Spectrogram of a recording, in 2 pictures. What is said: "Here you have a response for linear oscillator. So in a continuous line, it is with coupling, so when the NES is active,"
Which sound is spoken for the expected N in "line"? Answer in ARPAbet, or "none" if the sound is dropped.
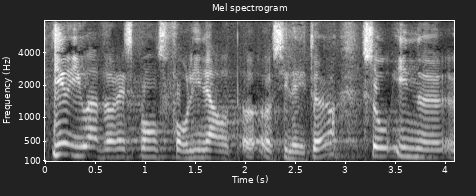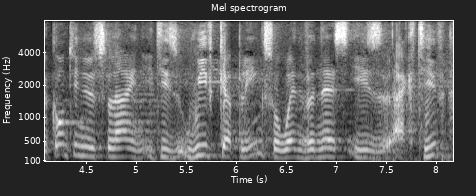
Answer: N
